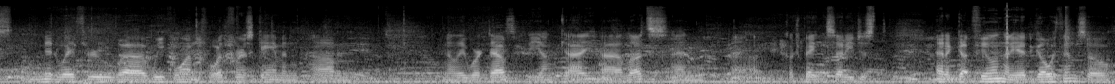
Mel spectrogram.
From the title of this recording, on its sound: Locker Room Sound From Winter Park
